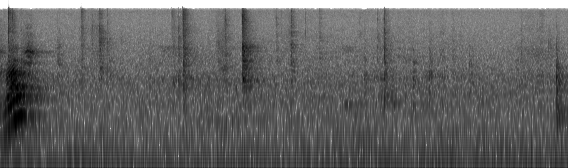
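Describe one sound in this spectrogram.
Ribbon and wrapping rustle and click sharply up close as they are handled.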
